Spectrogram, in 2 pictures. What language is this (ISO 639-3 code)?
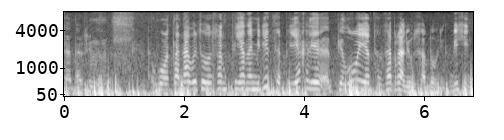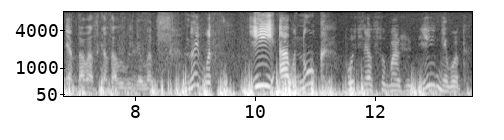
rus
